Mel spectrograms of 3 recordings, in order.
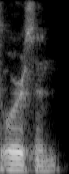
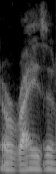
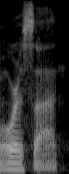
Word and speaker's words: Orison: How do we pronounce it? I think it's Orison. Orison. I was flying to Orison. I think I called it Horizon when I first played, but we were flying to Orison.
